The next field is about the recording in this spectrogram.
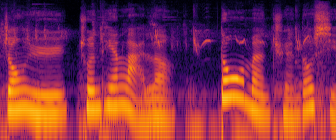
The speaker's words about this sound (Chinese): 哇，春天来了耶！嘿呀，我听到好多小鸟在唱歌了。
